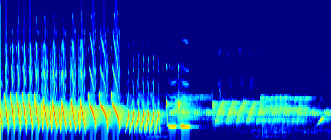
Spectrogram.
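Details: Singing canary, loud and lively, played to get other canaries to answer: a rapid run of sharp descending chips, two lower whistled notes, then a quieter thin trill.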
